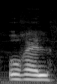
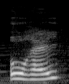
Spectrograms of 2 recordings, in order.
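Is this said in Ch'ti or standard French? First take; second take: Ch'ti; standard. First: The word ends with an 'el' sound. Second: The word ends with an 'ey' sound. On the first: "qui se dira orel" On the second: "le mot oreille"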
